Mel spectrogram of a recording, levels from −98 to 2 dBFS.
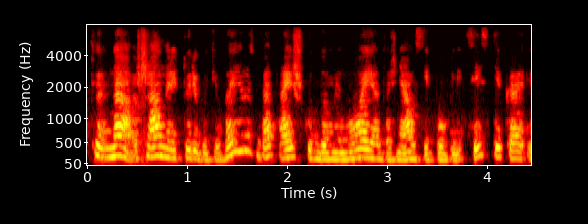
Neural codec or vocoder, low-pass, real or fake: none; 7.2 kHz; real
